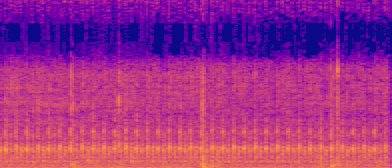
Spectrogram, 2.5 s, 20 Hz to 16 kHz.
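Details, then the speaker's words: Citroen C5 diesel just after a hard start at about one degree: harsh, uneven clattering knock and engine rattle over a rough cold idle until it clears, blamed on petrol contaminating the diesel fuel. "So, you can see kind of the engine rattling."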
